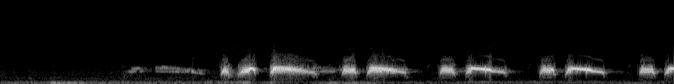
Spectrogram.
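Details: Spotted dove cooing to provoke and lure rival males: after a soft opening note, low mellow coos come in rhythmic groups of two or three, repeating about once per second over a quiet background.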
